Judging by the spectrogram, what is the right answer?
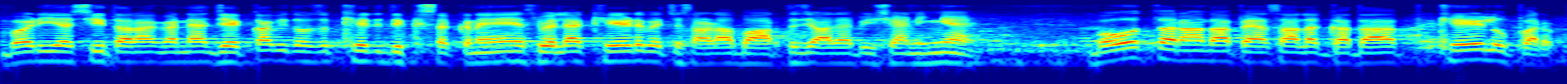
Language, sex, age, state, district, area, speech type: Dogri, male, 18-30, Jammu and Kashmir, Udhampur, rural, spontaneous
